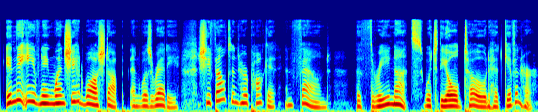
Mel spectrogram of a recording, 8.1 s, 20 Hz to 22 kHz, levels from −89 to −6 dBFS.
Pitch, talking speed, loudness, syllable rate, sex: 205 Hz, 210 wpm, -18 LUFS, 4.7 syllables/s, female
